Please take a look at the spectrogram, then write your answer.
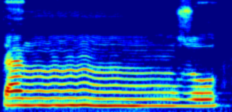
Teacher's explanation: জবর তাং জ পেশ জু তাংজু তাং এখানে ইকফার গুন্না হবে নুন সাকিনের পর ইকফার হরফ জ এসেছে গুন্না সহ স্পষ্ট পড়তে হবে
